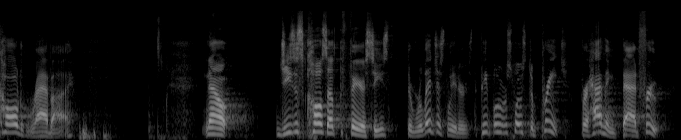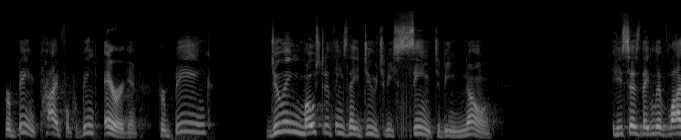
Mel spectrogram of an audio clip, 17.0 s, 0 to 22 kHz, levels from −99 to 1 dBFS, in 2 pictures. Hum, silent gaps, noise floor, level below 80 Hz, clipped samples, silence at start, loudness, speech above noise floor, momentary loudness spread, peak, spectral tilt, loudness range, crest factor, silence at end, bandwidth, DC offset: none; 1.50-1.86 s, 3.29-3.46 s, 4.99-5.09 s, 8.48-8.56 s, 11.32-11.85 s, 14.94-16.15 s; -78 dBFS; under -90 dBFS; under 0.1%; 0 s; -51 LUFS; 27 dB; 14 LU; -30 dBFS; -3 dB/octave; 5 LU; 22 dB; 0 s; 15.5 kHz; under 0.1%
